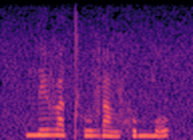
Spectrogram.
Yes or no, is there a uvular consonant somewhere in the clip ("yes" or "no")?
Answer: yes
